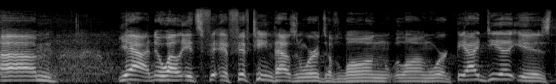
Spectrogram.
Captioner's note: laughter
